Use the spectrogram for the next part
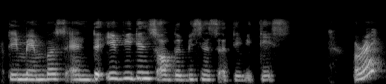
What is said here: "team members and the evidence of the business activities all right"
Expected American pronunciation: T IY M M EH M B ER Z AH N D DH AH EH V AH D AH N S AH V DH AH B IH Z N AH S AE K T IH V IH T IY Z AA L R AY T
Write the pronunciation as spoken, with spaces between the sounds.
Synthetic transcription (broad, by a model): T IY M M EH M B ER S AH N D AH EH V AH D AH N S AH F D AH B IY S N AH S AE K T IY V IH T IY S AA R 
